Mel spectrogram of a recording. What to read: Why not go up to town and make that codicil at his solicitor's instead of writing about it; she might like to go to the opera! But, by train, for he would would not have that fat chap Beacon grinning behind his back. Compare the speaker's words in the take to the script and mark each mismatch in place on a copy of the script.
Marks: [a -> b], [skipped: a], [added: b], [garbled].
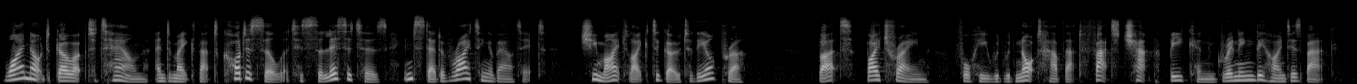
Why not go up to town and make that codicil at his solicitor's instead of writing about it; she might like to go to the opera! But, by train, for he would would not have that fat chap Beacon grinning behind his back.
